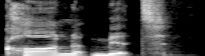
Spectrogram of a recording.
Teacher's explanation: produced by pushing by pressing your lips so what's happening in notice if you feel where your tongue touches for n it's touching on that ridge behind your teeth that's called the alveolar ridge and so this is called an alveolar consonant so what's happening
